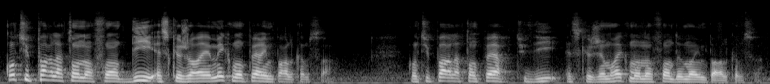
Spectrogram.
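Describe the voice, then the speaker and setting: A man's voice: a little high, fast, mellow. A man, an imam, preaching a sermon earnestly, mixing in Arabic phrases and asking repeated rhetorical questions.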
